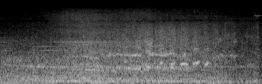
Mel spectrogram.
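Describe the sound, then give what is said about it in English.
A Porsche pulling up to a church, its engine and tyre noise forming a loud, constant roar that swells slightly in the middle and eases off at the end. “Ned's Porsche pulls up to the church.”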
